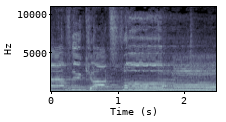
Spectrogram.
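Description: Live rock band playing: a man singing over electric guitar, with chords held under the vocal line.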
